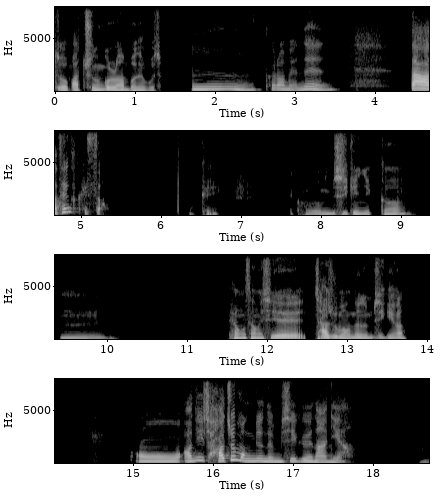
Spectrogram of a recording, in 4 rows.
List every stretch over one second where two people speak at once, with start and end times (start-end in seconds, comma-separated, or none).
none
